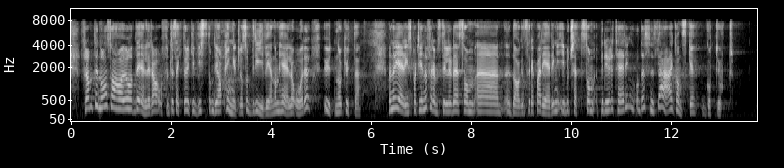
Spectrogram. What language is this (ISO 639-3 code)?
nor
